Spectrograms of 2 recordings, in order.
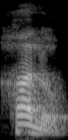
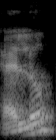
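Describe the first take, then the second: First: The first vowel sounds like 'a' in 'father'. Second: The first vowel sounds like 'e' in 'hello'. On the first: The speaker calls it right. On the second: The speaker calls it wrong. "It is not हेलो"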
